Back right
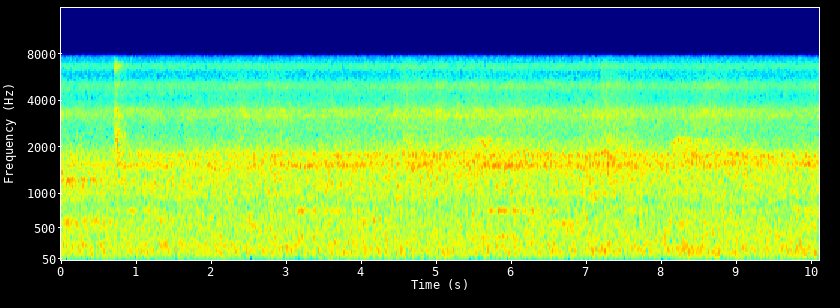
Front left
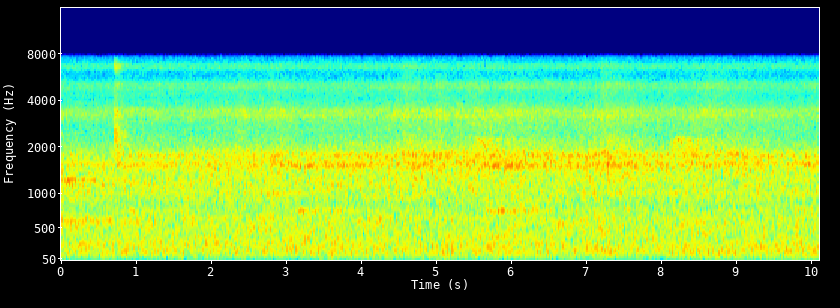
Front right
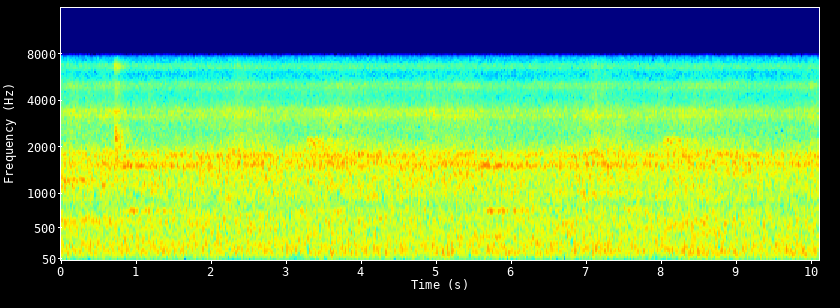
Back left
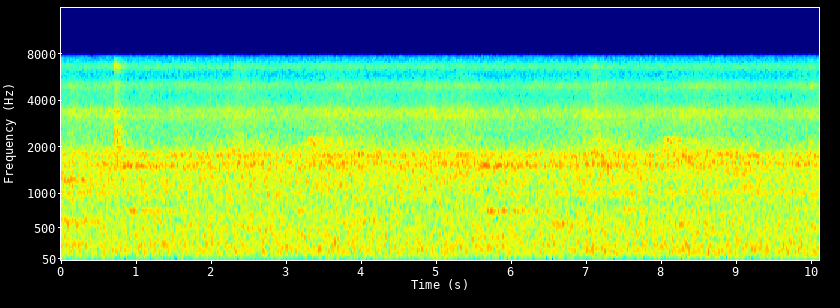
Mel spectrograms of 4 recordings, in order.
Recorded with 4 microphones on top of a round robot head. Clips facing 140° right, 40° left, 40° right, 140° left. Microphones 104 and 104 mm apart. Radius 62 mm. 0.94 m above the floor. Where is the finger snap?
155° left, 2.5 m.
